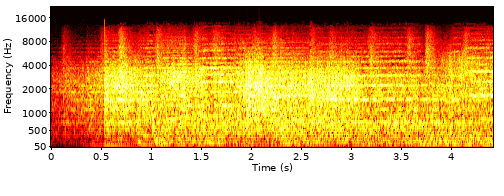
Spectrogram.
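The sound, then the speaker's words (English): Explosions rip through an offshore platform in a James Bond film as orange fireballs erupt. A sudden burst near the start swells into continuous, loud, roaring blasts with crackling debris. “and the control room is rocked by explosions. Orange fireballs erupt all over the platform as Bond rushes out of the crane and executes a perfect swan dive into the sea.”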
